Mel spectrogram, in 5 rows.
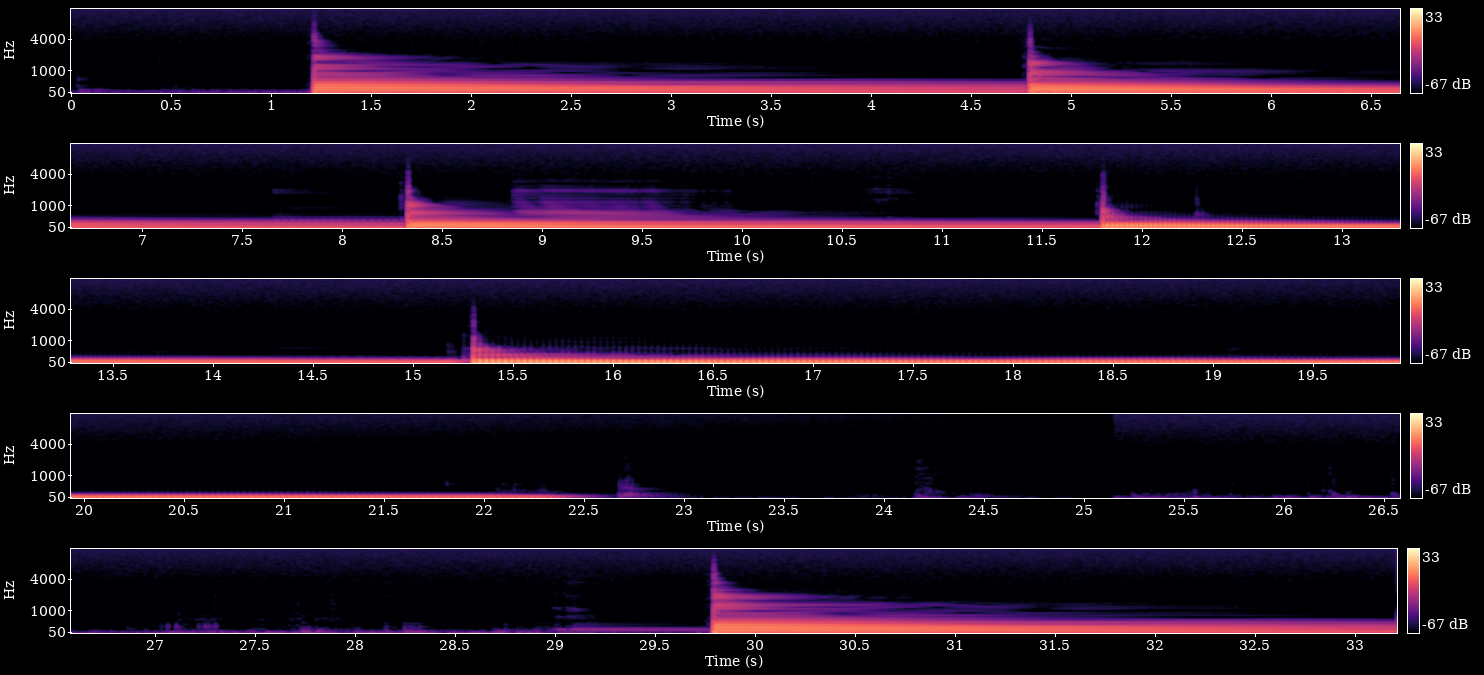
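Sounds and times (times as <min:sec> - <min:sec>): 
bass guitar through a Phil Jones EQ: 0:01.2 - 0:22.5, 0:29.2 - 0:33.2.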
